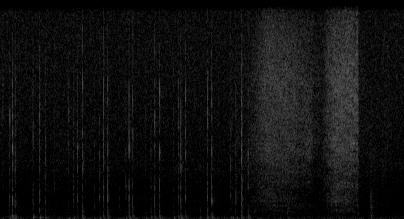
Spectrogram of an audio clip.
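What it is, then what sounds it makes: Hardcover notebook tapped with fingertips. Fingertips drum and tap repeatedly across the cover of a closed red paisley embossed hardcover notebook lying flat on a table, making a quick run of short, dull, low-heavy taps that die away almost at once. Near the end, two soft, airy swishes with a bright hiss come in before a few final light taps.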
